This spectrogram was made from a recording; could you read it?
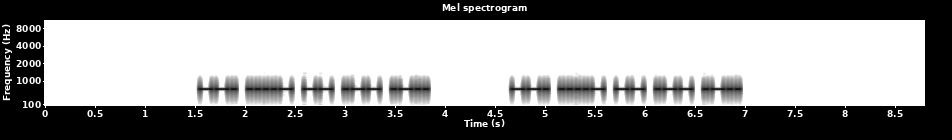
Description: Morse code, heard as a keyed tone, about 32 wpm, 700 Hz. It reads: G4MWL G4MWL
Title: DXCC-100 Call Signs - 5 Characters - Repeated 2x - 30wpm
